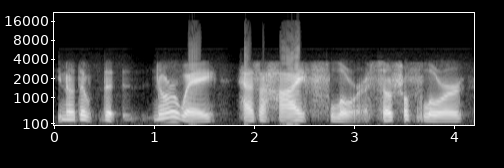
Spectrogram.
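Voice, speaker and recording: A man's voice: lowish voice, measured pace, fairly bright tone, no echo. A man, an author being interviewed, explaining his views earnestly and with many fillers. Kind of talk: remote radio interview. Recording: tinny phone line.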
